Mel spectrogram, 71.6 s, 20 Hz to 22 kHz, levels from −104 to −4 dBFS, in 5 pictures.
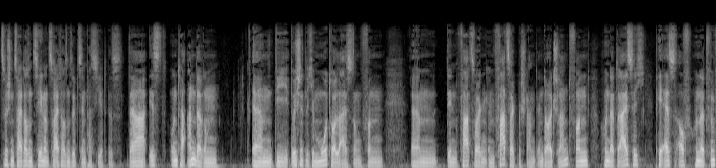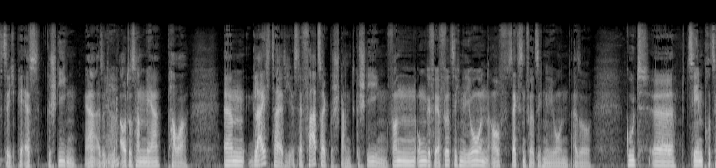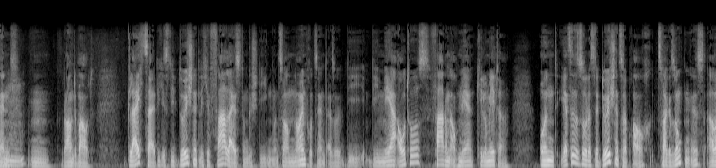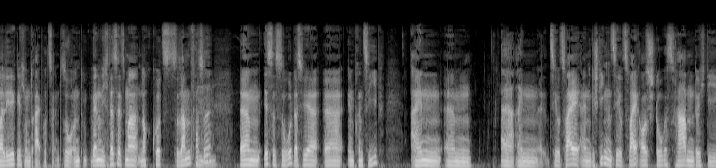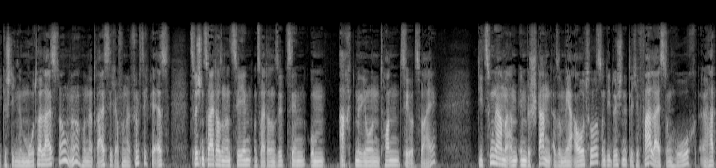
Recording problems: garbled, watery; slightly; nothing above 11 kHz

